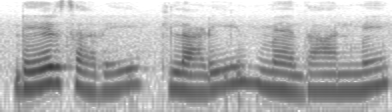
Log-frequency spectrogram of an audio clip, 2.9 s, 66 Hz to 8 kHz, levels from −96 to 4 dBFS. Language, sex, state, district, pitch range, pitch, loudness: Hindi, female, Bihar, Sitamarhi, 170-210 Hz, 185 Hz, -33 LUFS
